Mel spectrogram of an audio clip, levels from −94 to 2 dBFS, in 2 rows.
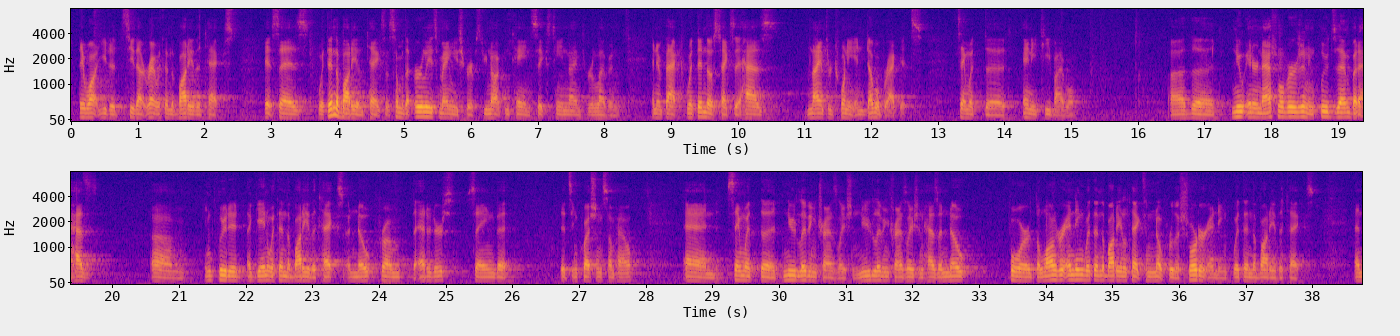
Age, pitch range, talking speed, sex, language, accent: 30-49, 100-115 Hz, 185 wpm, male, English, American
